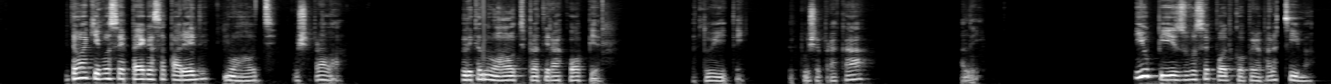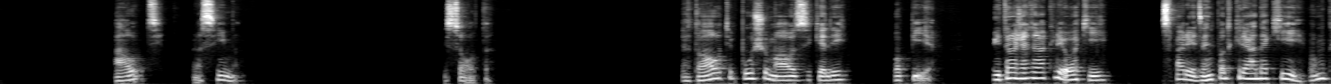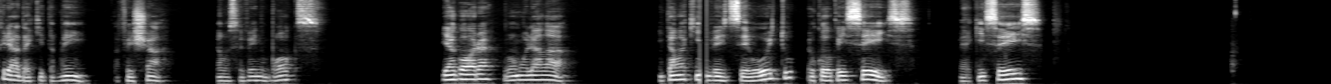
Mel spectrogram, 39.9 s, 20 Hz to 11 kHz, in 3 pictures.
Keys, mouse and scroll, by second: 0.2 right click, 2.0 alt+a, 2.5-3.5 alt+drag, 4.8-6.8 alt+right drag, 7.6-9.9 drag, 11.1 click, 14.9-17.2 alt+drag, 18.0-20.0 alt+right drag, 22.4-25.5 right drag, 23.2 d, 29.5 click, 36.1 click.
